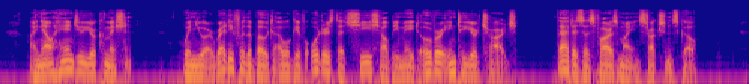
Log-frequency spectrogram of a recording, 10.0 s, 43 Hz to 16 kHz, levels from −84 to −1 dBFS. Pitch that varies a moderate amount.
Yes: average, 4.2 semitones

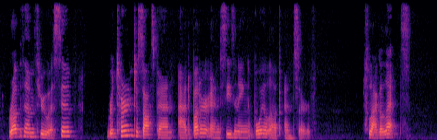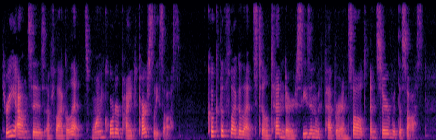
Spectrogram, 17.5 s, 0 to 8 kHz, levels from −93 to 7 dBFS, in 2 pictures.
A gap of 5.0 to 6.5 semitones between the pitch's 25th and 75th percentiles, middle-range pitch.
Yes: average, 5.3 semitones; medium, 175 Hz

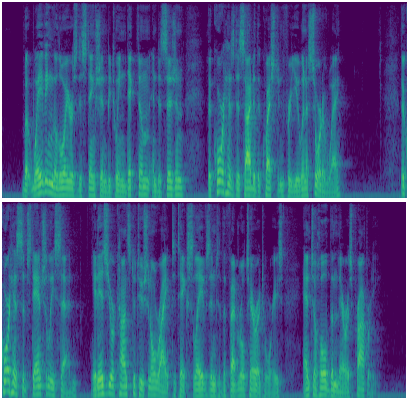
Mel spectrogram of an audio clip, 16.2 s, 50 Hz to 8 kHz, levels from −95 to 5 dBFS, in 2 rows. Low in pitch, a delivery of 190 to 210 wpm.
No: low, 100 Hz; average, 170 wpm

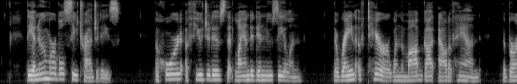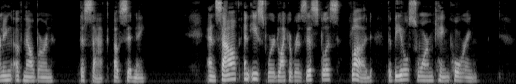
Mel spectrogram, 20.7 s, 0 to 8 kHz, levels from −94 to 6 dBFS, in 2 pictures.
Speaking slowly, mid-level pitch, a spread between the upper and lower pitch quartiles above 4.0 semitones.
No: slow, 130 wpm; medium, 150 Hz; average, 3.5 semitones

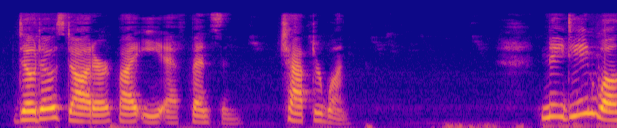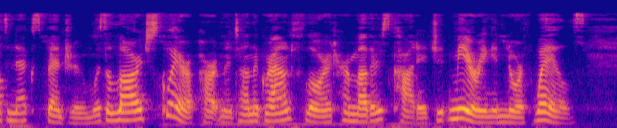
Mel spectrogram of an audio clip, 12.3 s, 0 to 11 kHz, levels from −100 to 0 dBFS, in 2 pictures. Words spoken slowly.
Yes: slow, 120 wpm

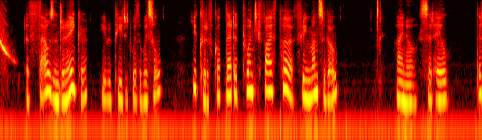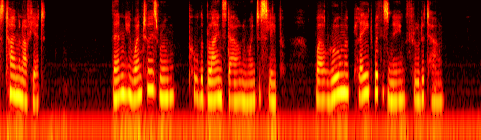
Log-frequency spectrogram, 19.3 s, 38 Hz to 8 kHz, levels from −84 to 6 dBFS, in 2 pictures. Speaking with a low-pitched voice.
No: medium, 185 Hz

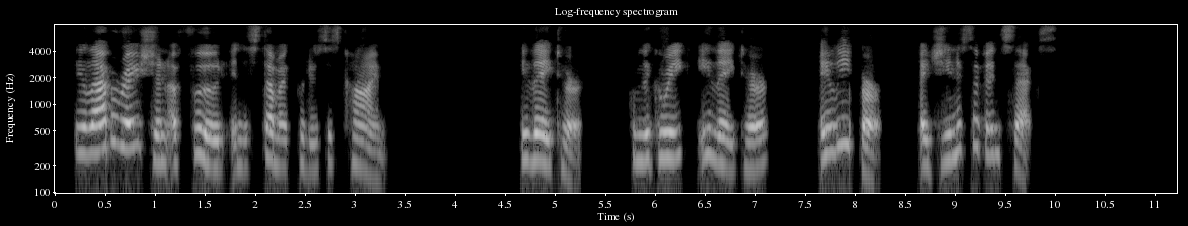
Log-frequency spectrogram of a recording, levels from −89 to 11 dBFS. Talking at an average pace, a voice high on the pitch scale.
No: slow, 105 wpm; high, 240 Hz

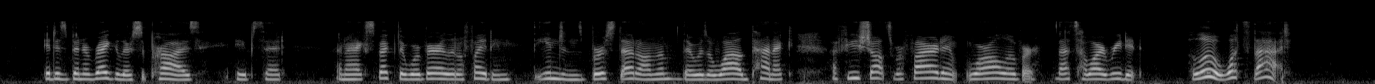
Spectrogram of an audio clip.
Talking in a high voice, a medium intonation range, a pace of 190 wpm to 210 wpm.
No: high, 245 Hz; narrow, 2.1 semitones; average, 195 wpm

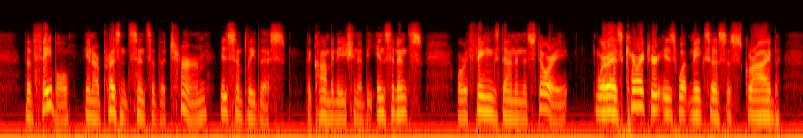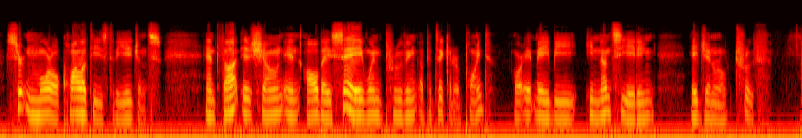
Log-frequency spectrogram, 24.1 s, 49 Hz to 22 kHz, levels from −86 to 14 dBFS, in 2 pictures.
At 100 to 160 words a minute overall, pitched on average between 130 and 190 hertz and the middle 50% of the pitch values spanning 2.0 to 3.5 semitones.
Yes: average, 140 wpm; low, 135 Hz; average, 2.9 semitones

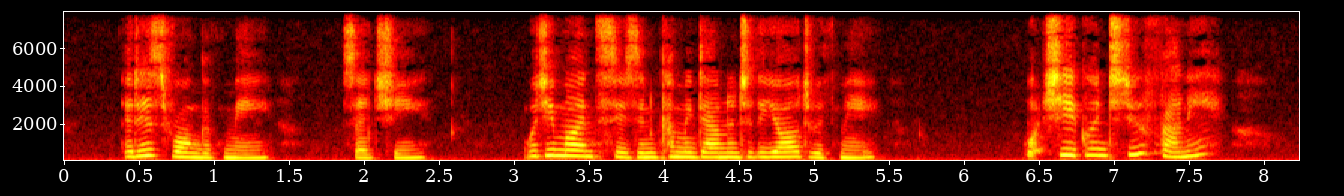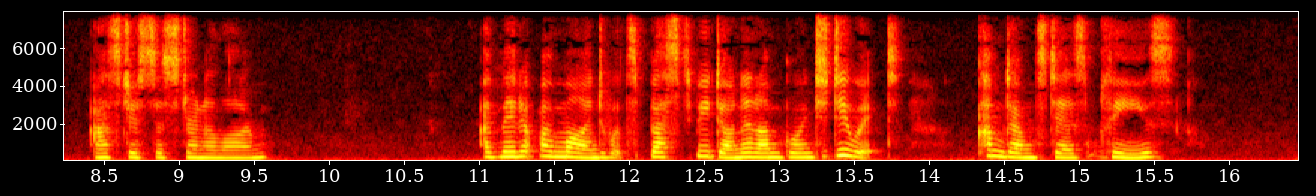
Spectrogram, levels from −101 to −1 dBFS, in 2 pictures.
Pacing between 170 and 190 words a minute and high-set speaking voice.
Yes: average, 180 wpm; high, 245 Hz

